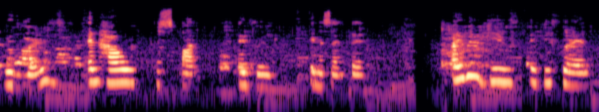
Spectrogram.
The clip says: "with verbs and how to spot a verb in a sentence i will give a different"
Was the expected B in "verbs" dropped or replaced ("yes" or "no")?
yes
